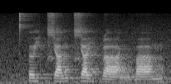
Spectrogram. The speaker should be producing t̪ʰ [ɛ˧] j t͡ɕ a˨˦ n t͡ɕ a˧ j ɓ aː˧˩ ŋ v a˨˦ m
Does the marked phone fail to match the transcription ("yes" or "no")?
yes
